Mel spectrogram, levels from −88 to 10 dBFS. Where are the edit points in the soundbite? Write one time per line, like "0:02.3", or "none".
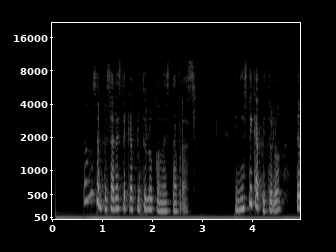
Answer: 0:03.6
